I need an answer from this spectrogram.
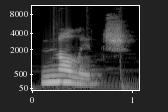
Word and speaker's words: knowledge: get started with, but there are several common English words that have a silent letter K. And notice that it always happens before an N. Try these ones out with me. Knife, not, knowledge, knack, knuckle, knob, knit.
